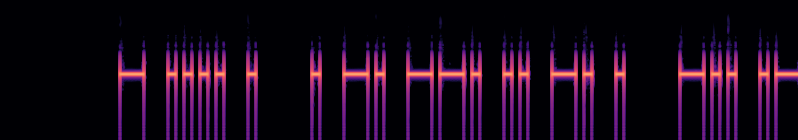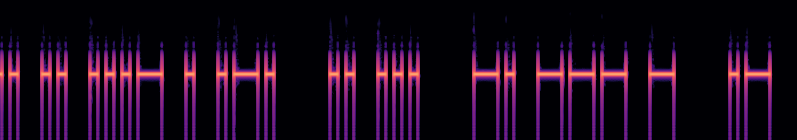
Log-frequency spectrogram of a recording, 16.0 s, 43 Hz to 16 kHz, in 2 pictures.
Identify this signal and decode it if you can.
Morse code, heard as a keyed tone, about 15 wpm, 700 Hz. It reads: THE ENGINE DRIVER IS NOT A
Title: Sentences from Top 1500 Words 15wpm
